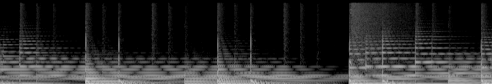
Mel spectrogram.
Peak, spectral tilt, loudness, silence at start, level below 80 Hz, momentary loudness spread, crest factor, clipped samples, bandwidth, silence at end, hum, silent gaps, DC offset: -8 dBFS; -6.5 dB/octave; -27 LUFS; 0 s; -34 dBFS; 7 LU; 14 dB; under 0.1%; 19 kHz; 0 s; none; none; 4%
